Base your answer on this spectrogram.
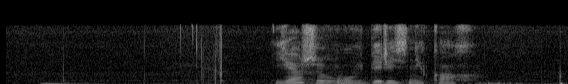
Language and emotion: Russian, neutral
